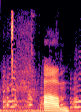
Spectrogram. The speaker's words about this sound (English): So I hope you can hear these geese.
